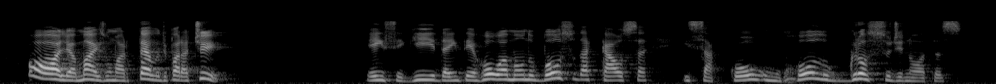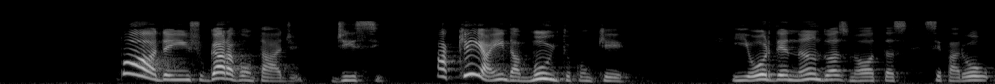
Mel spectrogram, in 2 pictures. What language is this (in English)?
Portuguese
